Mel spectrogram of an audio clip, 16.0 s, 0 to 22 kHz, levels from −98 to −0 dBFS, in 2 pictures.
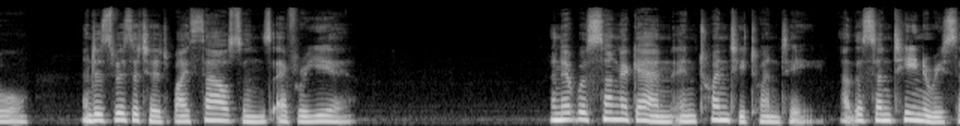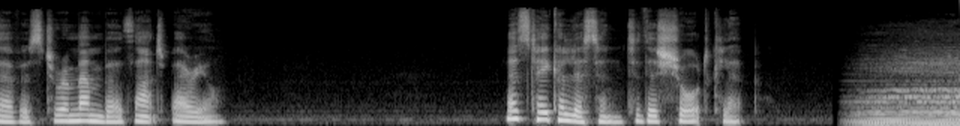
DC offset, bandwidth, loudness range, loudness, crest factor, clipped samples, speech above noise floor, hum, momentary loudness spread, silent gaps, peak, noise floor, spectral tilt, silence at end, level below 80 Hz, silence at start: under 0.1%; 16.5 kHz; 5 LU; -24 LUFS; 16 dB; under 0.1%; 44 dB; none; 10 LU; 14.94-14.98 s; -10 dBFS; -67 dBFS; -6 dB/octave; 0 s; -46 dBFS; 0 s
